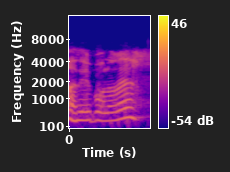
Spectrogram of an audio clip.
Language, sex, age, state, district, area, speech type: Tamil, female, 30-45, Tamil Nadu, Kallakurichi, rural, spontaneous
